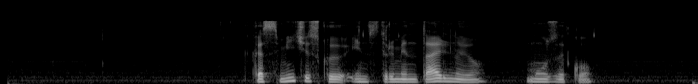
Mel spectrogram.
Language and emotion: Russian, neutral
